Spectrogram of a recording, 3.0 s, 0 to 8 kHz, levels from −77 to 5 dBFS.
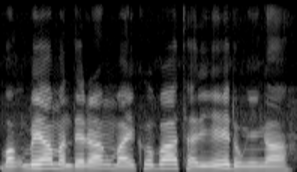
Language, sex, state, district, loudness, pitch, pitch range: Garo, male, Meghalaya, South Garo Hills, -15 LUFS, 175 Hz, 165-195 Hz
